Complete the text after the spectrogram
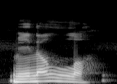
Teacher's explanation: Allah lafzul jalalah di sini dibaca dengan tebal, tafkhimkan dia. Sebab apa? Sebab nun itu berbaris fathah.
